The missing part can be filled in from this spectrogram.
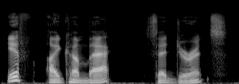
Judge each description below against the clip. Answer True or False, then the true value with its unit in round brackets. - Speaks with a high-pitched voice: False (105 Hz)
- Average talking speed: True (150 wpm)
